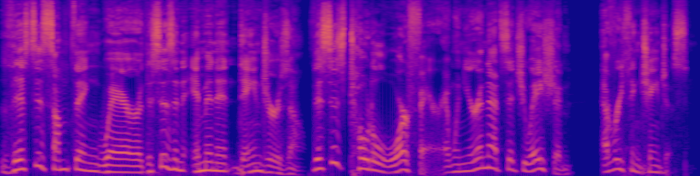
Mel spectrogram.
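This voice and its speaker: A man's voice: a little high, expressive, moderate pace, a little mellow, no echo, clean studio sound. A man hosting an interview podcast, speaking in an earnest, emphatic way with long run-on sentences. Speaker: podcast host. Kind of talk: casual interview talk.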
